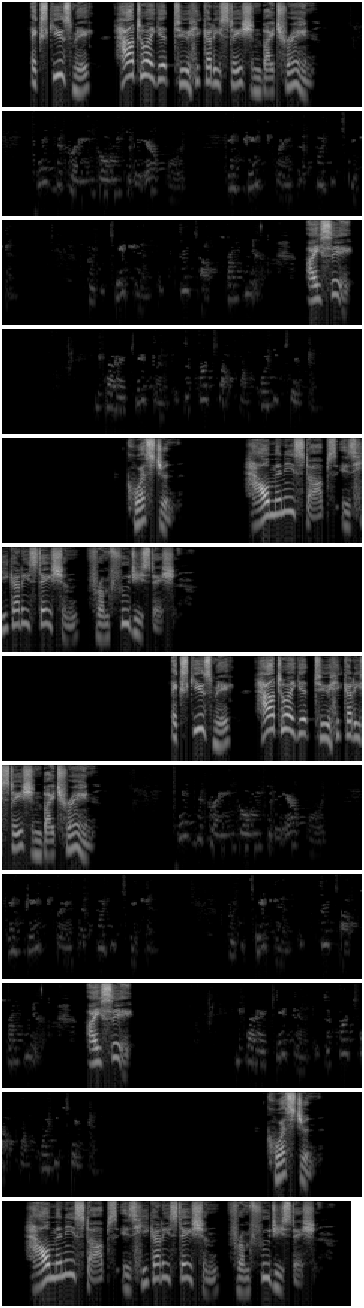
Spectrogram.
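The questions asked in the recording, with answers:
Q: How many stops is Hikari Station from Fuji Station?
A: One stop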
